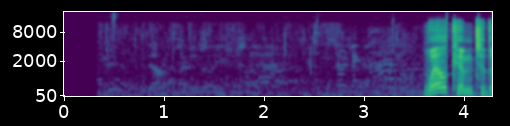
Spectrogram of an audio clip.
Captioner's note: people chattering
